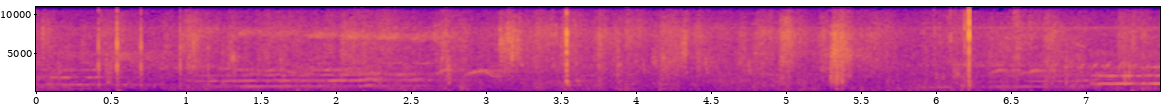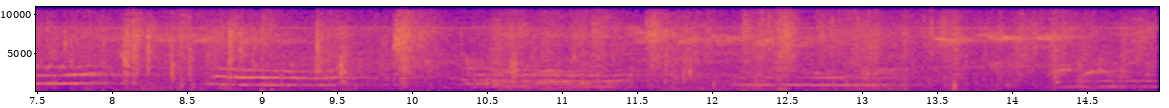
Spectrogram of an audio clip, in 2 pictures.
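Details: In Madagascar, indris wail in eerie, sliding tones, several voices overlapping in rising and falling swoops.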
